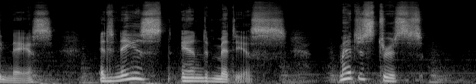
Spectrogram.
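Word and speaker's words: Gnaeus: I'm gonna call him Genus. No. And Medius? G-N-A-E-U-S. I would imagine the G is silent. Maybe Nias? Or Neus? I'm gonna say Neus.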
